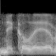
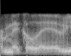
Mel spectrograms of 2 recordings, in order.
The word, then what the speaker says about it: Mykolaiv: And the Russians got very close to his city, and his city's a shipbuilding town, Nikolaev or Mykolaiv, you can pronounce it either way, on the north end of the Black Sea.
